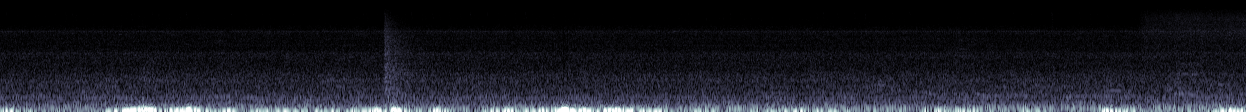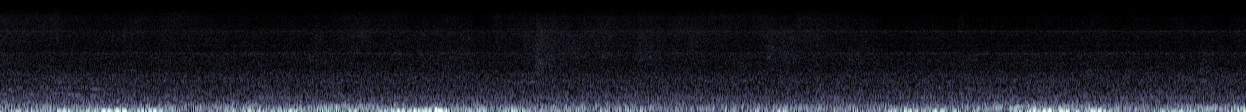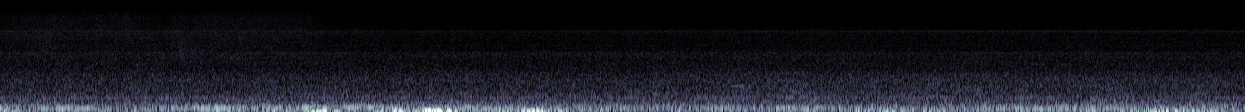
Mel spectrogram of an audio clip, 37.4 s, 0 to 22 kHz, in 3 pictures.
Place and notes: Cra., Medellín, Belén, Medellín, Antioquia, Colombia - inocencia fantasma
Este parque infantil se encuentra solo porque recién llovíó alrededor de las 5:45. DE allí se puede
deslumbrar la soledad que representa la ausencia de las inocentes almas de los niños jugando y
disfrutando de sus jóvenes vidas
4 September 2022, ~17:00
